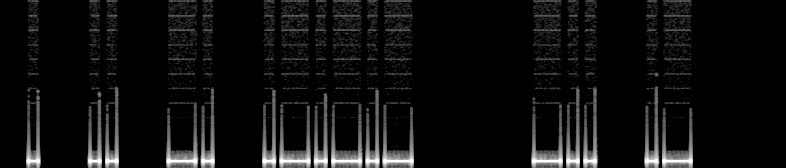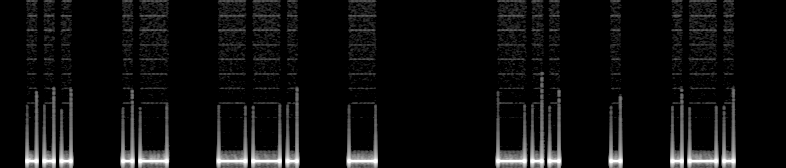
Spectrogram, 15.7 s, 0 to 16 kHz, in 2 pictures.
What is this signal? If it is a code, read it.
Morse code, heard as a keyed tone, about 14 wpm, spaced as for 10 wpm, 700 Hz. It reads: EIN. DA SAGT DER
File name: Morsekurs / Witze / Witz 27. November 2018, 50 F70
